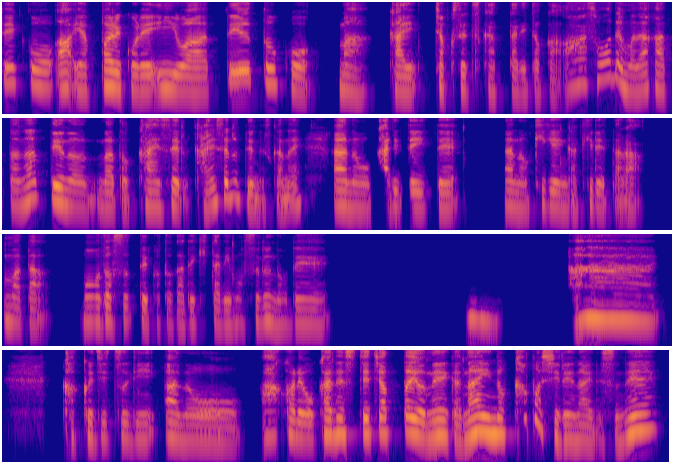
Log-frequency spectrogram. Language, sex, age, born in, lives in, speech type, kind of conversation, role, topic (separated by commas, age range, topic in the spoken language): Japanese, female, 50-54, Japan, Japan, conversation, advice, advisor, 必要なものと贅沢品はどうやって見分ければよいですか？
